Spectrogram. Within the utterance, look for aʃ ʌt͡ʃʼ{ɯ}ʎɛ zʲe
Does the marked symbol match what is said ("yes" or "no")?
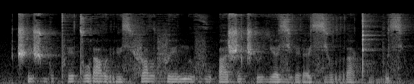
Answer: yes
